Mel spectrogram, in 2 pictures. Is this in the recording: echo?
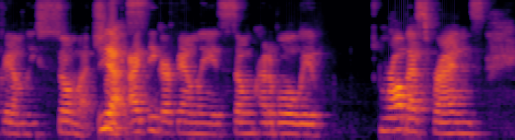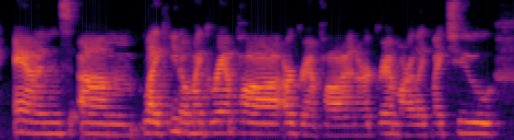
yes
